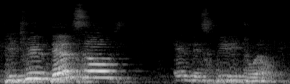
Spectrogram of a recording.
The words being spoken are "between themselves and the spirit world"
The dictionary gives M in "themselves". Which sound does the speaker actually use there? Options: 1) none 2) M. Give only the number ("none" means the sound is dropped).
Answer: 2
